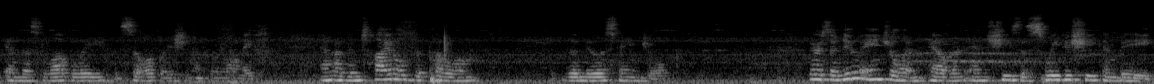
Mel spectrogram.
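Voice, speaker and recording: A soft-spoken woman talks at a moderate pace in a fairly low pitch, with ordinary pitch variation and long, frequent pauses. There is noticeable background noise and audible room echo. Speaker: memorial speaker reading her own poem. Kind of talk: reading aloud. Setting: memorial gathering with audience and microphone.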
